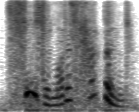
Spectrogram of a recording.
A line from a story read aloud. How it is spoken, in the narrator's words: cried Mrs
